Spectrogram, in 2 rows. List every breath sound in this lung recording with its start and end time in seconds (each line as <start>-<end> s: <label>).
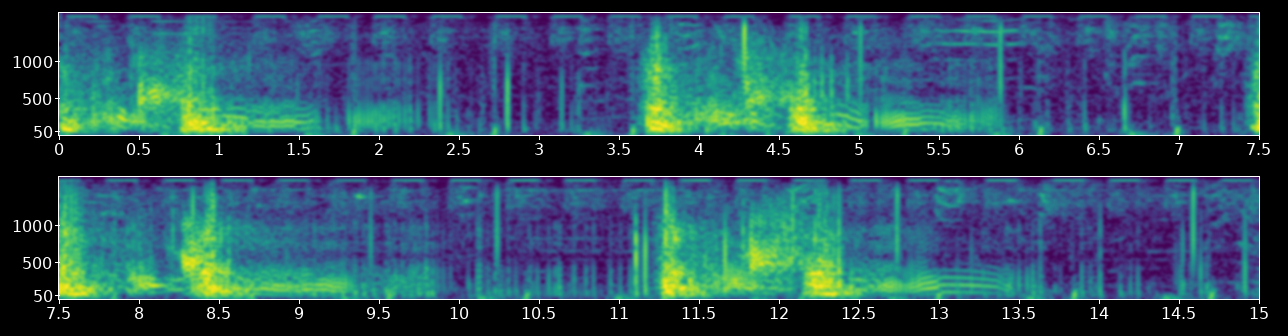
0.00-0.67 s: inhalation
0.00-0.67 s: crackles
0.66-1.67 s: exhalation
0.74-1.60 s: crackles
3.55-4.48 s: inhalation
3.55-4.48 s: crackles
4.52-5.08 s: exhalation
4.52-5.90 s: crackles
7.38-8.23 s: inhalation
7.38-8.23 s: crackles
8.22-9.45 s: exhalation
8.31-9.54 s: crackles
11.08-11.82 s: inhalation
12.14-13.56 s: exhalation
12.14-13.56 s: crackles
